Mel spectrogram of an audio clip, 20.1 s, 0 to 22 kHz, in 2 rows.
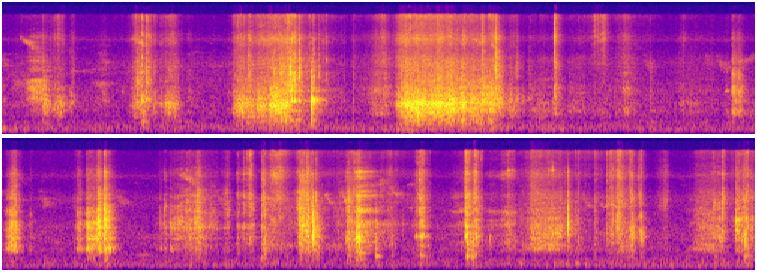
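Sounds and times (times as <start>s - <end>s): small hard objects clattering: 3.1s - 8.4s, 11.0s - 20.0s.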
